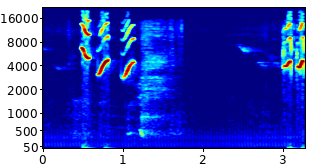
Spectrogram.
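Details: Cinereous tit (glatik batu), recorded as a training recording for cage birds: three loud high whistled slurs, a brief rustling noise, a quiet gap, then two quick rising whistles at the end.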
